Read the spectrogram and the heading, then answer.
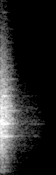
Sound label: swing hihat; Hiphop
